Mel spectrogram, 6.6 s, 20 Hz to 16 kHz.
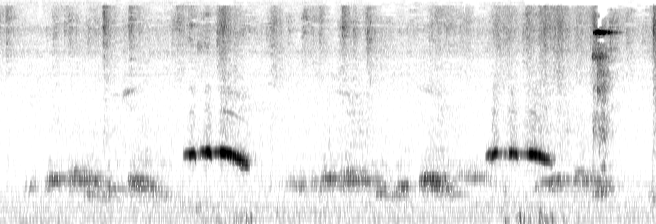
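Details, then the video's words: Spotted dove whose voice has just broken, being trained in Ba Vì, Hanoi, Vietnam; soft low cooing phrases recur every few seconds, each joined by a higher, thin falling whistled note, over a steady low hum. "chim vỡ tiếng chuẩn bị lên khách ngày 10 /11"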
